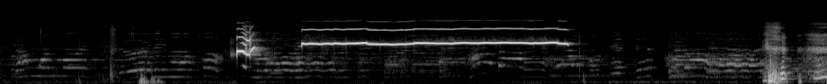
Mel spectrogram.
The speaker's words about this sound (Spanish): el más agudo posible, es llamado whistle tone o whistle voice voz de silbato o voz de silbido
